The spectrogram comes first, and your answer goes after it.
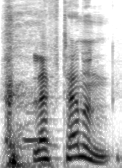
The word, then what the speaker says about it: lieutenant: way to pronounce it lieutenant come on there's no f in there come on where is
